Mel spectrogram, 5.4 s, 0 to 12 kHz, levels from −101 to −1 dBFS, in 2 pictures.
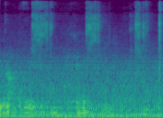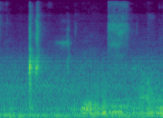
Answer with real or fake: fake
